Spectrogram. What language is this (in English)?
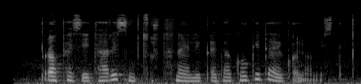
Georgian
